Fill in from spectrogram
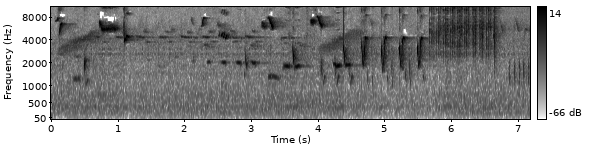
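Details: Common nightingale singing a busy phrase of high thin whistles, sharp chipping notes in a quick series and a closing rapid buzzy trill.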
